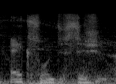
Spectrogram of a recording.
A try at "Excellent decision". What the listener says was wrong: You have like this excellent, like there's a little too much emphasis on certain things to try to sound more American, making it sound less American. like the way he says excellent.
